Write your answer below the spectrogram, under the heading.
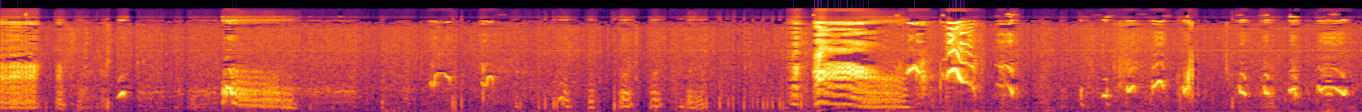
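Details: Siberian Husky puppies, two and a half weeks old, playing: scattered short yips, soft whimpers and low growls, with a louder squealing cry midway and a burst of high yelps near the end, over handling noise.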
